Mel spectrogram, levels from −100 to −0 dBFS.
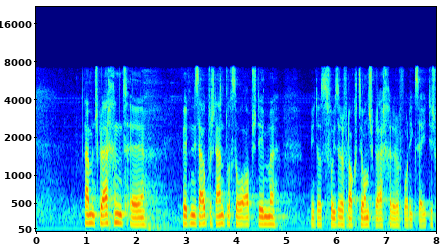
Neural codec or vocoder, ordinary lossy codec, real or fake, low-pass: none; MP3, 64 kbps; real; 7.2 kHz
